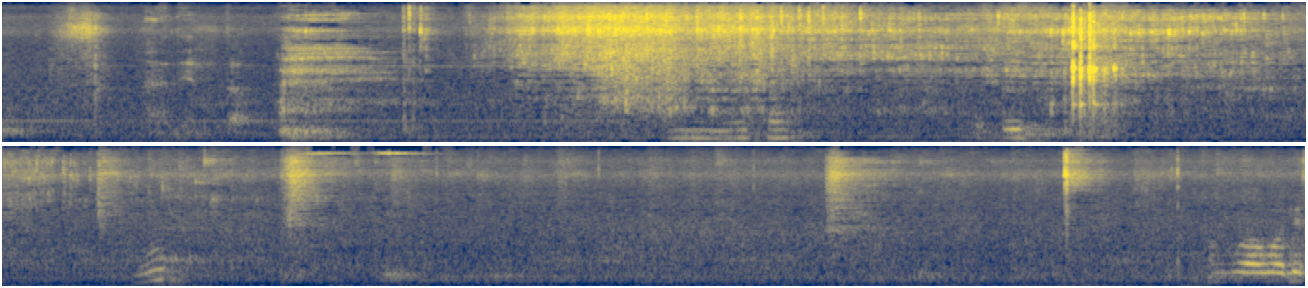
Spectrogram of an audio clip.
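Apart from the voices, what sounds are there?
washing dishes under running tap water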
